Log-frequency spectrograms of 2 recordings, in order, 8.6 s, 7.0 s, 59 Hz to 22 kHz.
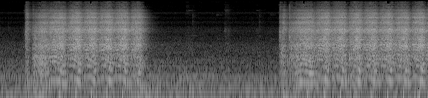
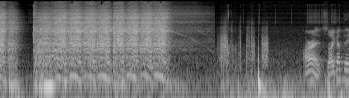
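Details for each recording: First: Rebuilt Nissan KA24DET engine on first start attempt, with a missing fuel pump fuse: two cranking bursts of about two and four seconds, even whirring at roughly three beats a second, never catching. Crank, no start, no fuel pump power. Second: Nissan KA24DET engine build cranked on the starter with fuel pump and ignition disconnected, turbo oil line disconnected, to build oil pressure; even cranking about three to four compression pulses a second, no firing, priming oil.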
